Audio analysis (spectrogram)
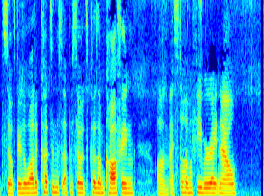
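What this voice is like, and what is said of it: Stuffy, congested sick voice. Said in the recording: “I am sick. I am sorry if I sound gross and stuffy. ... if my voice is a little bit stuffy or annoying”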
